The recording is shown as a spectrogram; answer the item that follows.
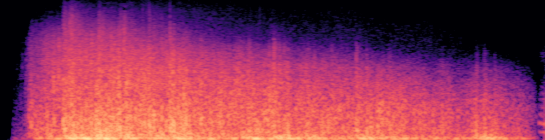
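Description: A thunderclap that starts suddenly, then a deep rolling rumble of thunder that fades away over a few seconds.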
